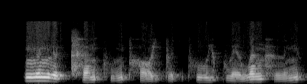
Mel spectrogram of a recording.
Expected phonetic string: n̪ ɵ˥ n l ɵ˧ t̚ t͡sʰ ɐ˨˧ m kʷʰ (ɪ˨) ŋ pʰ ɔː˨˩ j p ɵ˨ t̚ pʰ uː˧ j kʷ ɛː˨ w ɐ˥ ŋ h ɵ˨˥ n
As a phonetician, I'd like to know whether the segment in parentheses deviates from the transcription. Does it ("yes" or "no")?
yes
